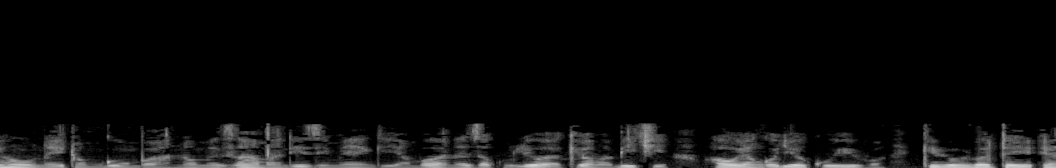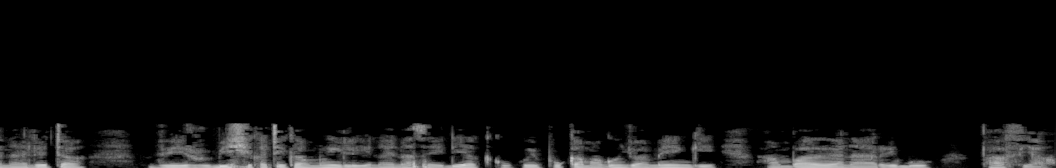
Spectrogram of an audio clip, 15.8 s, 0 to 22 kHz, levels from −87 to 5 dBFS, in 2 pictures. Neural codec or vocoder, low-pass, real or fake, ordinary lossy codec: none; 7.2 kHz; real; MP3, 24 kbps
